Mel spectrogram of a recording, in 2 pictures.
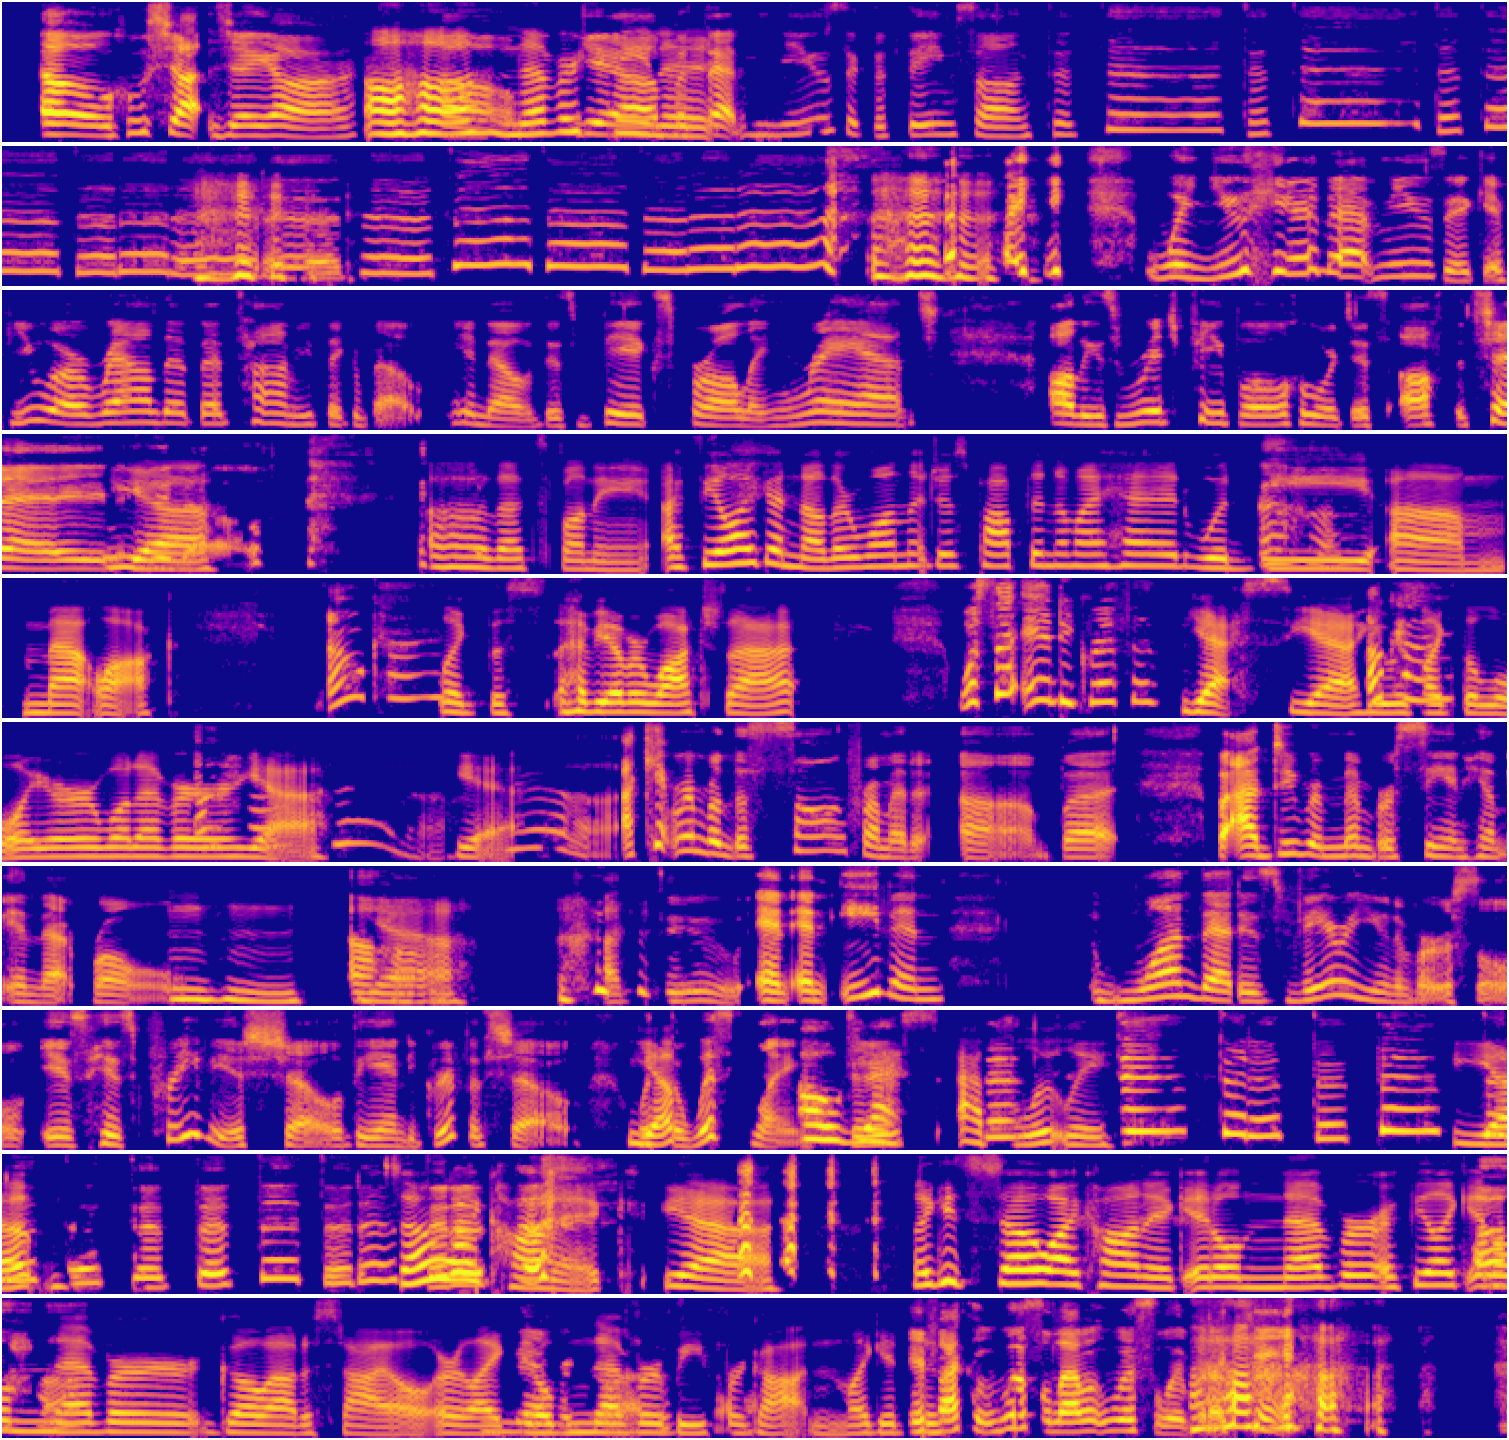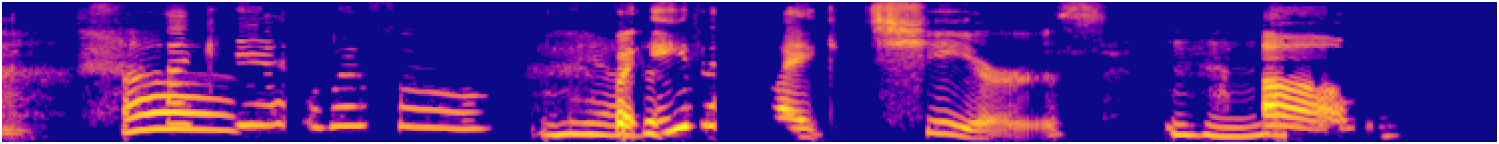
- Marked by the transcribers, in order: humming a tune; laugh; laugh; laugh; other background noise; chuckle; humming a tune; laugh; laugh; laughing while speaking: "can't. I can't whistle"
- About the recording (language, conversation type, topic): English, unstructured, How can I stop a song from bringing back movie memories?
